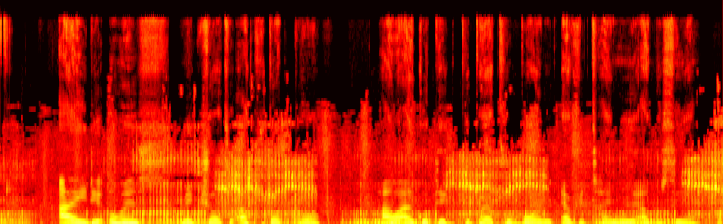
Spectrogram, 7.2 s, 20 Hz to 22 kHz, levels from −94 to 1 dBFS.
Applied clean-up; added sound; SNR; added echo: none; Purr; 6 dB; none.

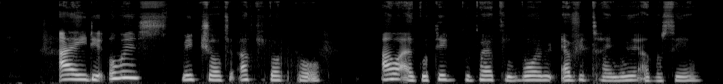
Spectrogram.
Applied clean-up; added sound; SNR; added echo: neural mask model DeepFilterNet 3.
